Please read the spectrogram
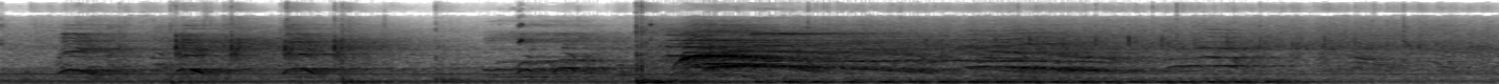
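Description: Volleyball being played in an indoor hall: players' short shouts and calls, a sharp ball strike about six seconds in, then louder, busier shouting as the rally goes on.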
